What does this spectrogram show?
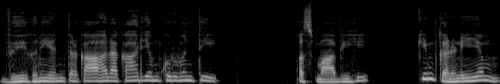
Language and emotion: Sanskrit, fearful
